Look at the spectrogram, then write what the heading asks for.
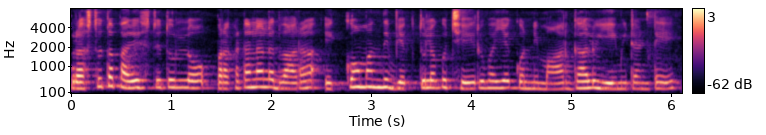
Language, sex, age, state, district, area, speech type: Telugu, female, 18-30, Telangana, Bhadradri Kothagudem, rural, spontaneous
